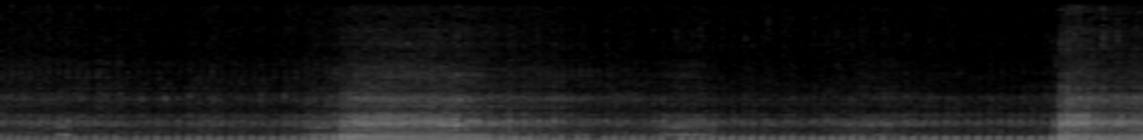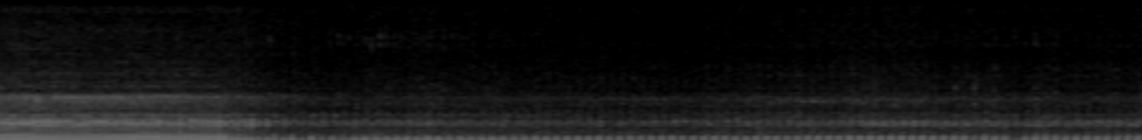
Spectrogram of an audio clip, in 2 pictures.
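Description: A motorcycle engine idles with a steady putter.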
